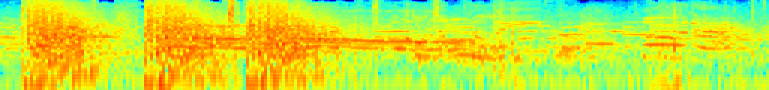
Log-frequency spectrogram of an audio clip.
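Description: Gunfire in the Mafia video game during a restaurant ambush: several sharp, loud shots and bursts in quick succession up front, then ringing echoes and scattered fainter shots as the volley trails off.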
